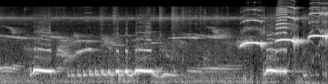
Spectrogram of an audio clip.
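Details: Vigorous puter dove song, used as a lure to stimulate local puter doves to sing: low tonal coos, one drawn into a rapid pulsed trill, with loud high whistles and chirps from other birds over the end.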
